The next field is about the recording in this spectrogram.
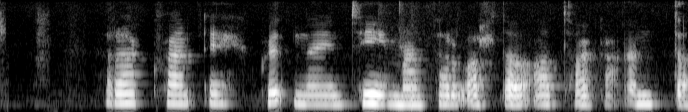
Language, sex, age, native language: Icelandic, female, 14, Icelandic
